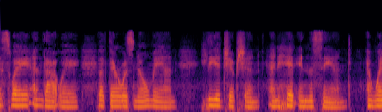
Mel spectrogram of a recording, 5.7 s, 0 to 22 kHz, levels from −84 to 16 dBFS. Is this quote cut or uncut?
cut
